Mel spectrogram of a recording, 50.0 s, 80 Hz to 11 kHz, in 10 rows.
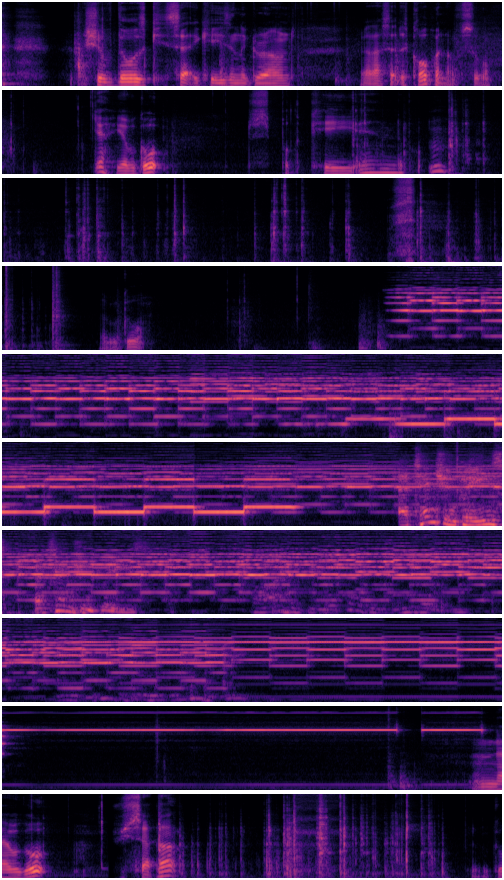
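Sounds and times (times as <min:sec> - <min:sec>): electronic fire alarm tone: 0:18.8 - 0:44.8.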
